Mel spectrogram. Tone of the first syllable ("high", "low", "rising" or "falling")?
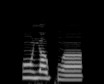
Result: high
